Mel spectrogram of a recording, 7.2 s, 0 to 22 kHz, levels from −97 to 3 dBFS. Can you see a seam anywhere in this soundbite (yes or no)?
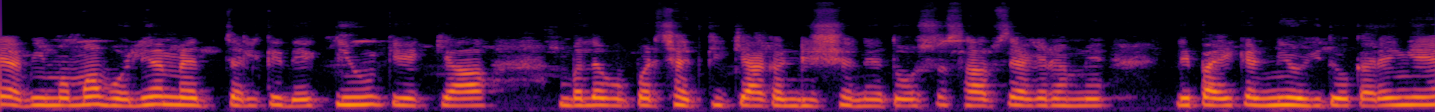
no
